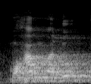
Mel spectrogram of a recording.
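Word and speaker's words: محمد: Misalkan Muhammadun, jangan antum tanwin, Muhammadun, ya, jangan ditanwin. Muhammadu ibnu Abdillah.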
